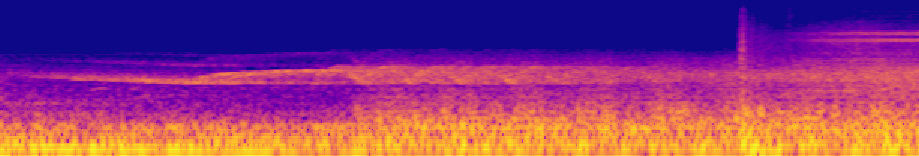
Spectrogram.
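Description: Emergency-vehicle siren sound effect: a wailing tone that dips, then rises and holds, over a steady low rumble. A sharp click comes about five seconds in, followed by a high steady beep.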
